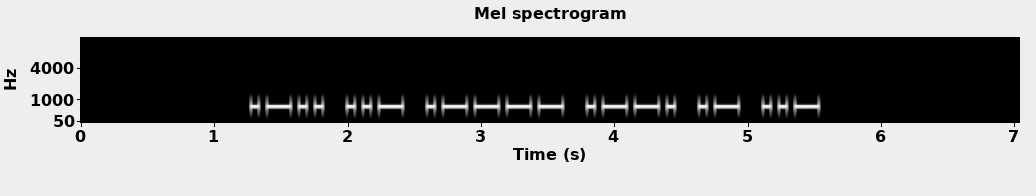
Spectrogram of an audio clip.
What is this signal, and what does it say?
Morse code, heard as a keyed tone, about 20 wpm, 700 Hz. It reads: LU1PAU
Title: DXCC-100 Call Signs - 6 Characters - Repeated 2x - 20wpm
